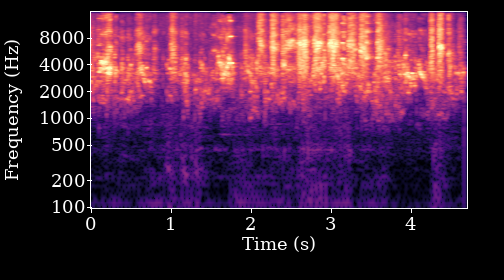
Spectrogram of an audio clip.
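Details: Budgies, a pair of pet companions, singing and talking in a fast, continuous warble of scratchy twitters, squawks and thin whistles, with a few soft low knocks.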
